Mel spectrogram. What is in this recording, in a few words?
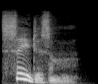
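"sadism", English, British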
